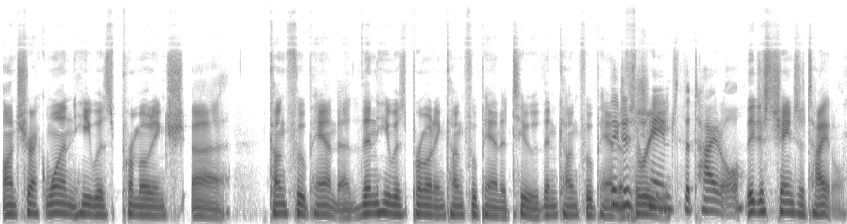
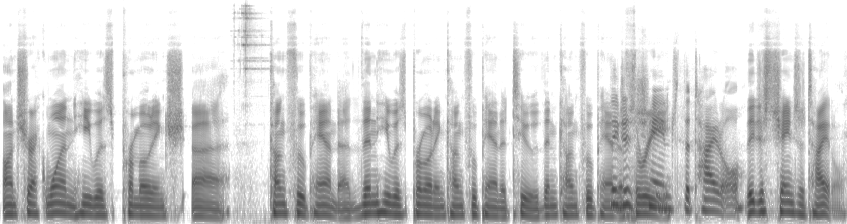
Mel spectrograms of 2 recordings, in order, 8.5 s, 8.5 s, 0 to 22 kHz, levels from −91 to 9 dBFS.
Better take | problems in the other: first | jangling keys; faint; at 2.5 s; peak 15 dB below the speech

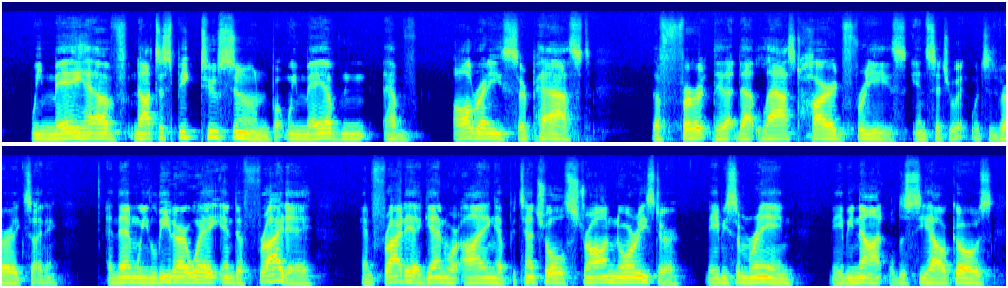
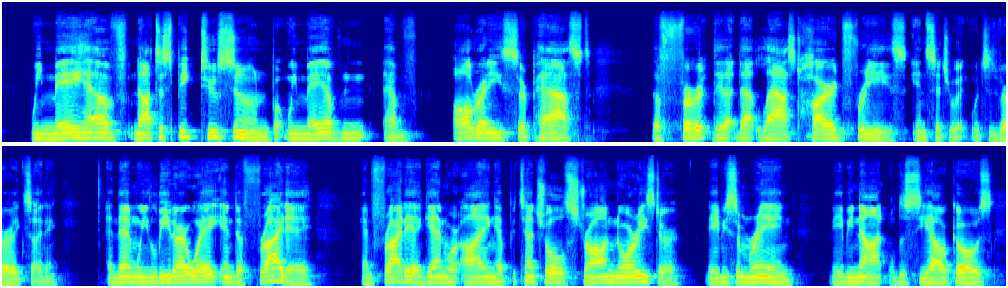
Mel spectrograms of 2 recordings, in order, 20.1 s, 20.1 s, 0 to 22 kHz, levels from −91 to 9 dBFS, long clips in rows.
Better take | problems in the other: second | hiss; faint; throughout; 30 dB below the speech

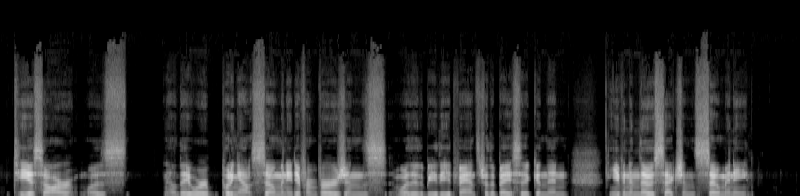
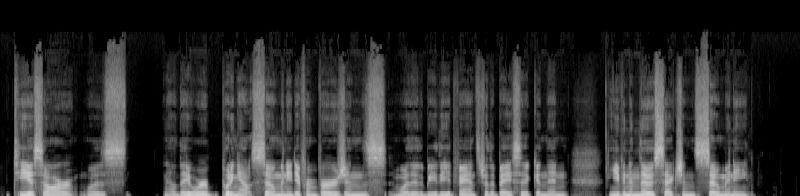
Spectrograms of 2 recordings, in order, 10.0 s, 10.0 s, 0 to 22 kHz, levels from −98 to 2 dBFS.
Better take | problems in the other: second | thin; very; fading below 350 Hz

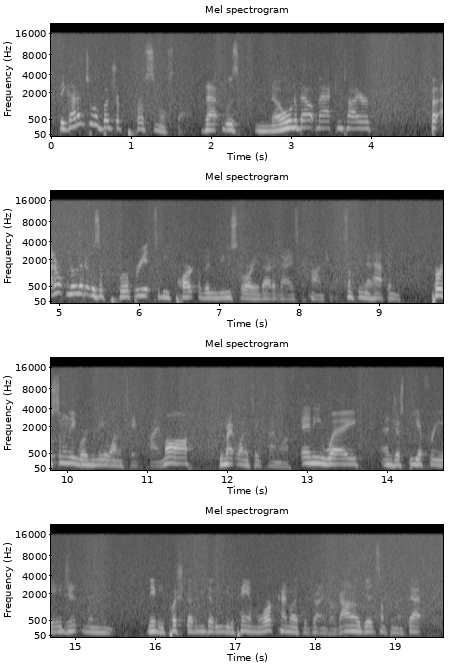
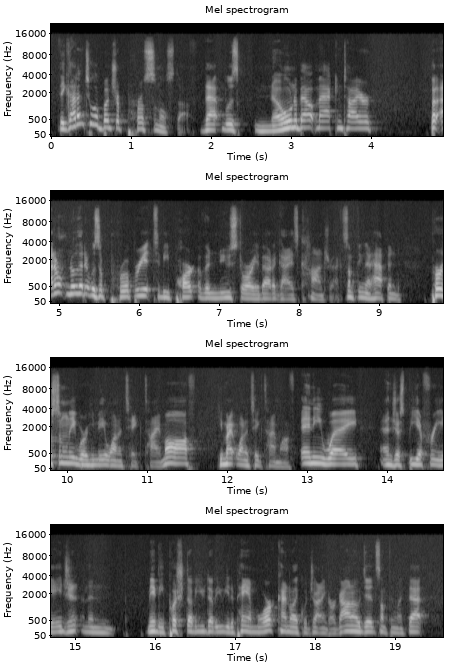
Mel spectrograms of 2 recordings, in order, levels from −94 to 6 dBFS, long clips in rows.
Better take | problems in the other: second | hiss; loud; throughout; 4 dB below the speech; faint in the second

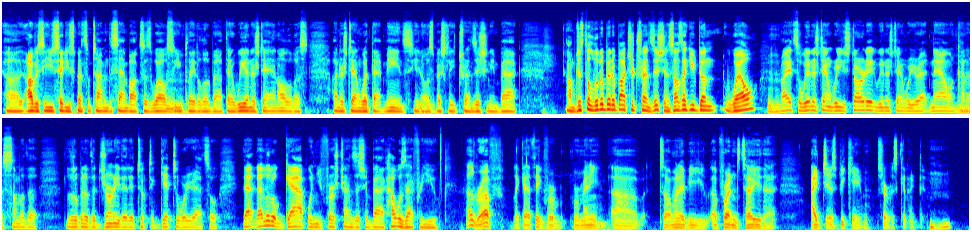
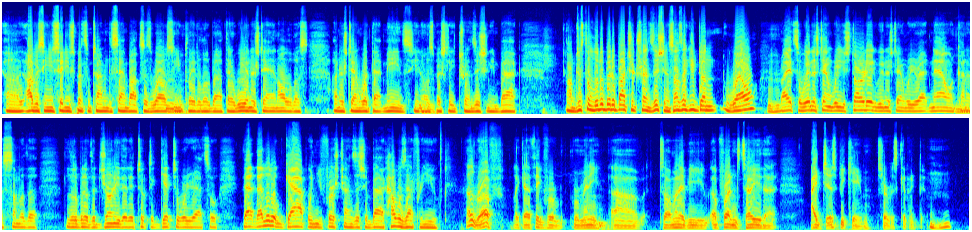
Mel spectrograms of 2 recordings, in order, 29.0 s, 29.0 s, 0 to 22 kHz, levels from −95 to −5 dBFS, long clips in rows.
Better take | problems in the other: first | distortion; heavy; 7 dB below the speech

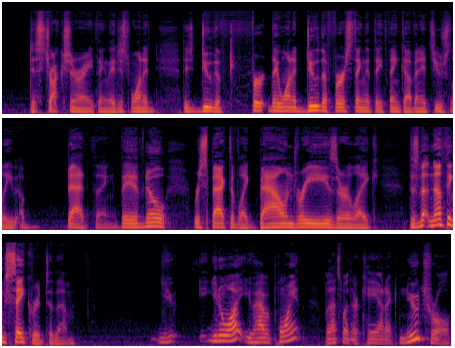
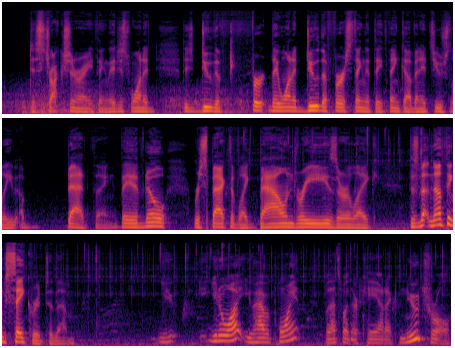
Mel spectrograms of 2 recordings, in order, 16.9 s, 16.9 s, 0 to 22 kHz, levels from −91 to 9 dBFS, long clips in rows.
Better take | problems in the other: first | rain or running water; faint; throughout; 20 dB below the speech

